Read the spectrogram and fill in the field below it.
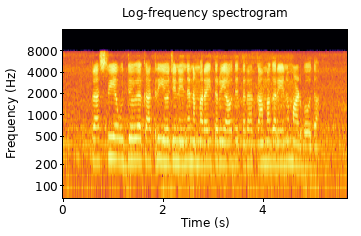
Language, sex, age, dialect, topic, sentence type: Kannada, female, 51-55, Central, agriculture, question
